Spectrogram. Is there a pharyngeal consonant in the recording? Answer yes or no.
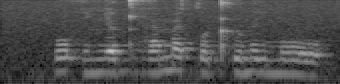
no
